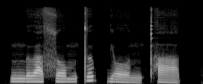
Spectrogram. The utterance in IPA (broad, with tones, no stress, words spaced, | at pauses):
nɯ˧a̯so˧m tɯ˥˩k̚joː˨˩npʰa˨˩t̚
